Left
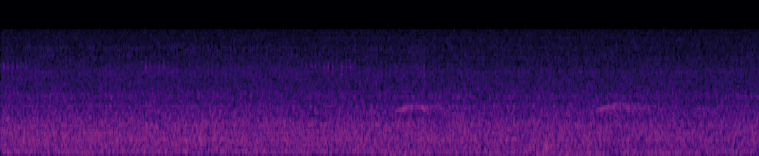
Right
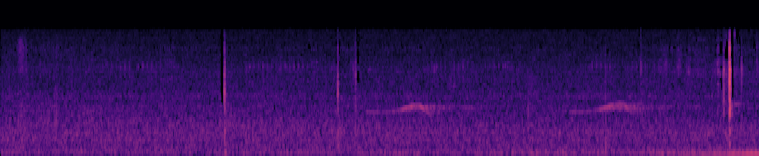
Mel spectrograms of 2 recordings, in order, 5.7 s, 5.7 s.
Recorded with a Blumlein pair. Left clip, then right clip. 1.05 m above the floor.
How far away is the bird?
About 1.1 m.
